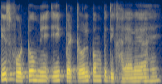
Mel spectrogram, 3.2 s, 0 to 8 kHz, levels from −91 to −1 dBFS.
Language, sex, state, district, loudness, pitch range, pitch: Hindi, male, Uttar Pradesh, Lucknow, -17 LUFS, 130-150 Hz, 145 Hz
